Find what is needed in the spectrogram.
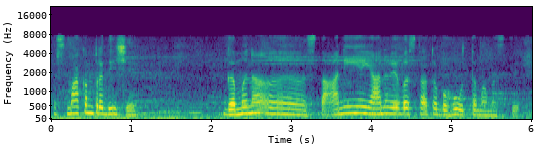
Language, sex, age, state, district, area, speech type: Sanskrit, female, 45-60, Karnataka, Dakshina Kannada, urban, spontaneous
